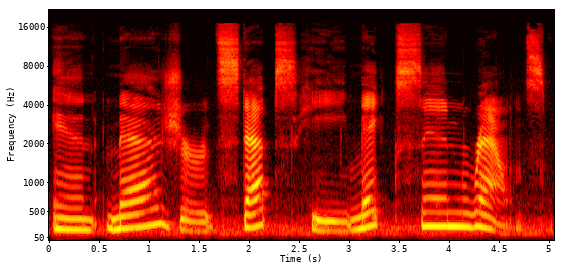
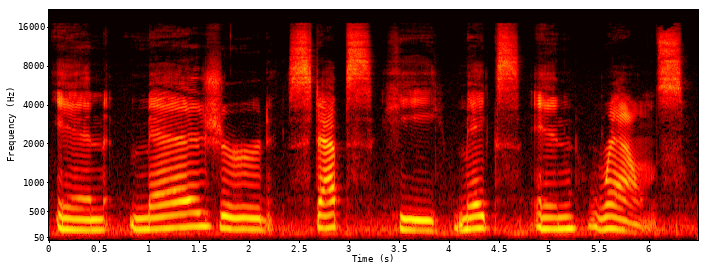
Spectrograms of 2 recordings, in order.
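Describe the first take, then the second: First: Slow beat, stress on "measured", "steps", "makes", "rounds"; exaggerated meter, "steps" and "rounds" hit harder than "he" and "in"; alternating metrical stress. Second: Very slow, measured reading of the verse; spaced-out syllables for counting. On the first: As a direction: lean on every second syllable: "in MEAsured STEPS he MAKES in ROUNDS". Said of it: "put a little more stress or emphasis". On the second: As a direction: read it out one syllable at a time. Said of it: "when I read each syllable". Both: Shown as a demonstration.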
